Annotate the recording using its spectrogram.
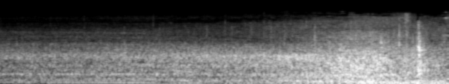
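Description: A rushing noise with a low rumble, like a road vehicle, growing steadily louder.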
